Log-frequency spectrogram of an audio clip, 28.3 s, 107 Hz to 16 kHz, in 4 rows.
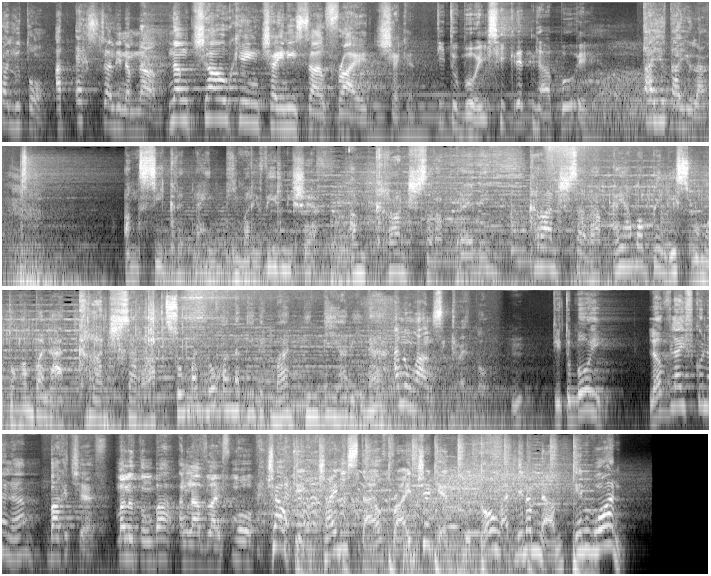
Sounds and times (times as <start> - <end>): Speech: 0.0 - 7.1, 8.3 - 27.4
Music: 1.6 - 19.5, 23.8 - 27.7.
